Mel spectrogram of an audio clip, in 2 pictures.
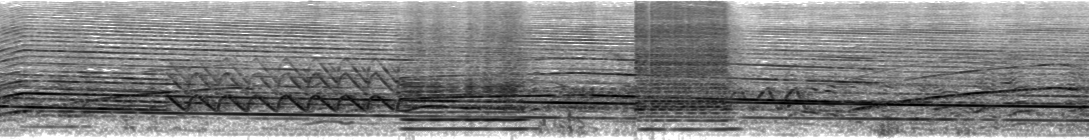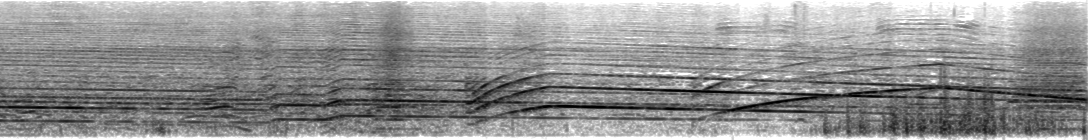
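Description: A heavy truck engine rumbles past.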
